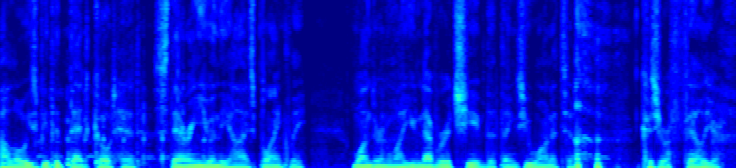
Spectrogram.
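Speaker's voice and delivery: low, soothing, articulate voice with eerie calm. Voicing a dead goat head staring at someone: calm, soothing, eerie voice. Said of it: "it has a night has a calm, soothing voice".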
